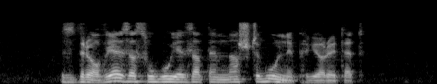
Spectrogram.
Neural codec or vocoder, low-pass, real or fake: none; 7.2 kHz; real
